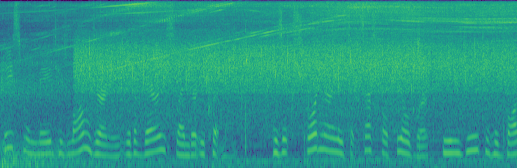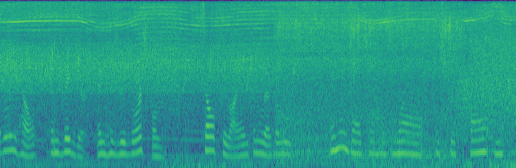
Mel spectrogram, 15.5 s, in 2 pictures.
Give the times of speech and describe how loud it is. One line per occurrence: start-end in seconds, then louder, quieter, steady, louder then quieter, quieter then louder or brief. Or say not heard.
0.0-15.4 steady.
